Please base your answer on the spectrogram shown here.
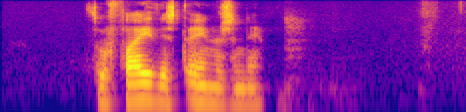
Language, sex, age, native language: Icelandic, male, 20-29, Icelandic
